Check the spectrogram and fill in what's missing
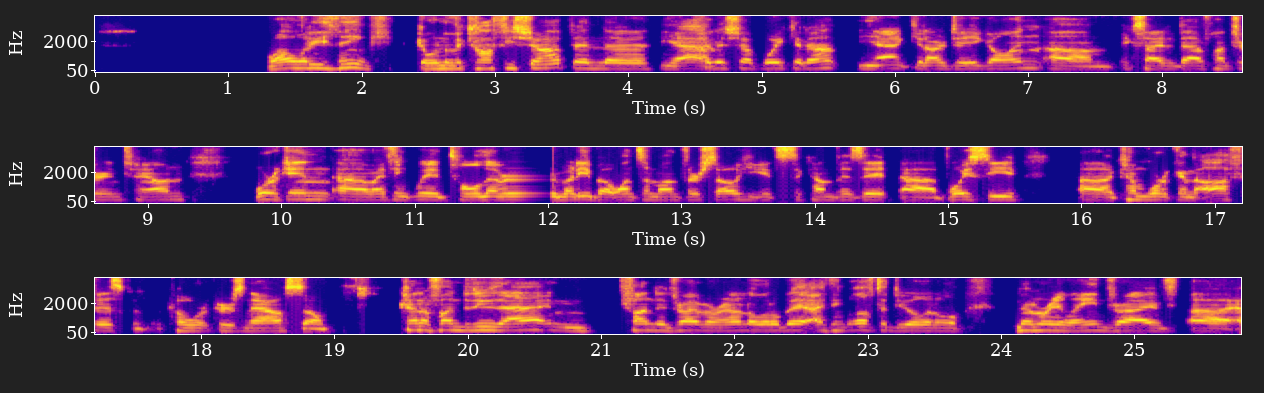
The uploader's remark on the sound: The boys take you behind the wheel for episode 147 as they take a driving tour around Boise, Idaho.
